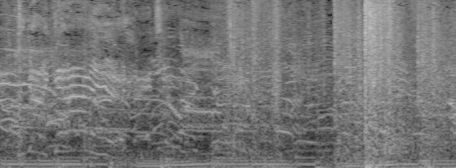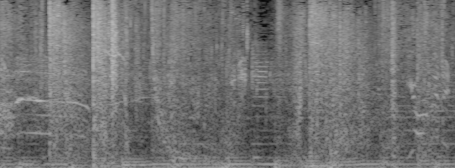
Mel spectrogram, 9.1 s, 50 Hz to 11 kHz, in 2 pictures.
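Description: Dense gunfire rolls through a Red Dead Redemption 2 shootout: continuous overlapping shots and impacts over a low rumble, with characters shouting over the fight.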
